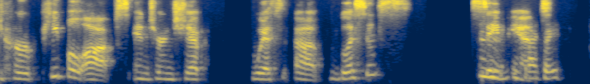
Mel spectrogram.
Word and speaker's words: Publicis: Is that right? Publicis Yes, Sapient, perfect. a digital consulting company. I admit I had to look it up to know how to pronounce it. So It's French.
